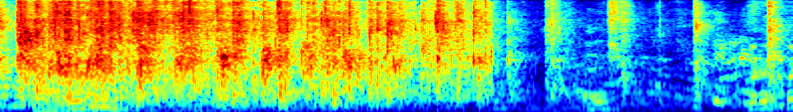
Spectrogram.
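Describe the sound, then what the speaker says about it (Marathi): Schoolchildren at a primary school event clap together in a loud, close burst of applause that fades out after about three seconds, leaving a few scattered claps and children's chatter. "छान, मस्त टाळ्या वाजवा."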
